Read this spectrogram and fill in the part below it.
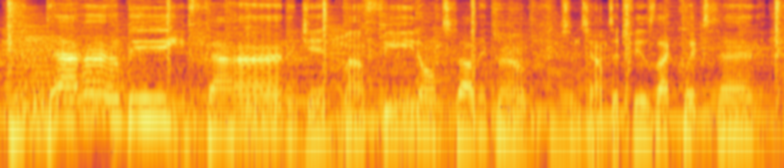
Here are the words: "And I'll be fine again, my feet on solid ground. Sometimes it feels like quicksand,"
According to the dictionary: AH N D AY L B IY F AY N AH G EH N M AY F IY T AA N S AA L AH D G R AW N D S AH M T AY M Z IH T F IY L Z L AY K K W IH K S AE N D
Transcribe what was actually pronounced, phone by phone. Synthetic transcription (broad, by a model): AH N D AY B IY F AY N AH G EH N M AY F IY T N S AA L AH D G R AW N D S AH M T AY M Z IH T F IY L Z L AY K K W IH K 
